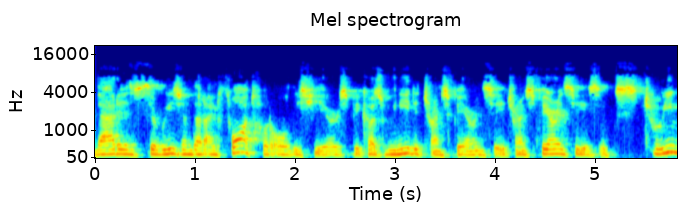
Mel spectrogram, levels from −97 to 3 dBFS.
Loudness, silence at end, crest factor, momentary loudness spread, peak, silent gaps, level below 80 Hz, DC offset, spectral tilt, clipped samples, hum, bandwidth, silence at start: -23 LUFS; 0 s; 16 dB; 4 LU; -8 dBFS; none; -58 dBFS; under 0.1%; -6 dB/octave; under 0.1%; none; 7.8 kHz; 0 s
